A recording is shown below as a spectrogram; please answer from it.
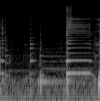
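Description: Acoustic guitar playing a G-shape chord with an added fretted note, softly at first and then more firmly about a second and a half in, ringing briefly. This is a trial voicing that the player finds doesn't work.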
